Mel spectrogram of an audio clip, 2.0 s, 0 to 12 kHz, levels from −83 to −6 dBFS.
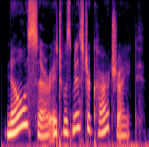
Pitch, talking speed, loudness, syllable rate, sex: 260 Hz, 150 wpm, -18 LUFS, 3.9 syllables/s, female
